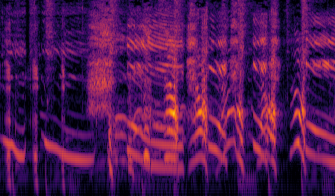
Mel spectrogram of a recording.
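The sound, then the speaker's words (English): A puppy squeals in a rapid run of high, wavering yelps and whines, fairly loud, with barely a pause between cries for a few seconds. “Is that a puppy squeal?”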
